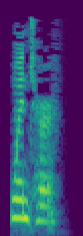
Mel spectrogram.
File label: "winter", us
